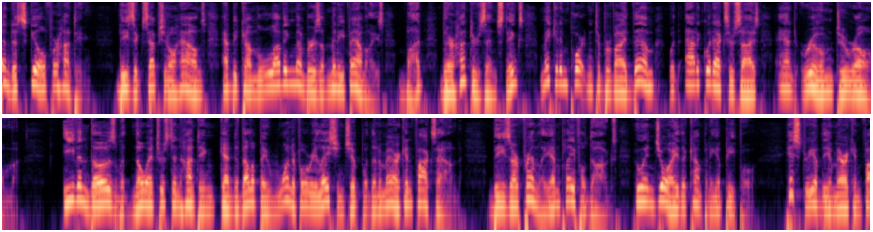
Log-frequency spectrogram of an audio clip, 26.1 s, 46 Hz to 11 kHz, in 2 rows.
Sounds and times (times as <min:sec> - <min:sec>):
Speech: 0:00.0 - 0:13.3, 0:14.0 - 0:26.0.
